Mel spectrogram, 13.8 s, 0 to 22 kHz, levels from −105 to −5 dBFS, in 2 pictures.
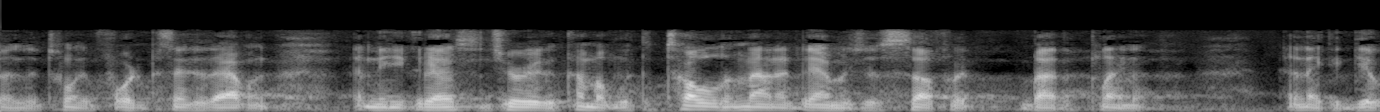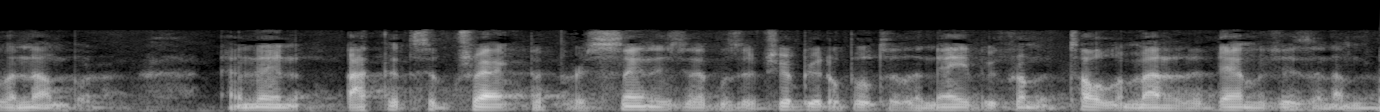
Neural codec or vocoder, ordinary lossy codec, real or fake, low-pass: codec, 16 kHz, 2 kbps, FreqCodec, larger model; MP3, 48 kbps; fake; 7.2 kHz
